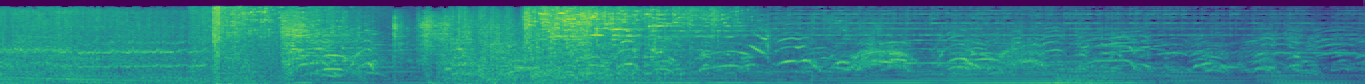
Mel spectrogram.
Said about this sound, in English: The car knocked her clean through the window and halfway across the chocolatier department.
